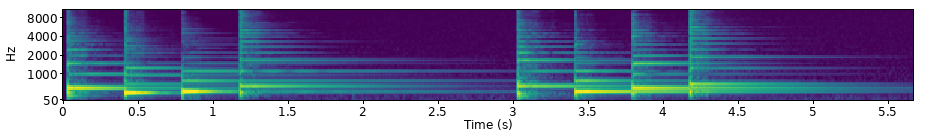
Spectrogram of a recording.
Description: Hadd9, akordy ukulele; H akordy (=B akordy)

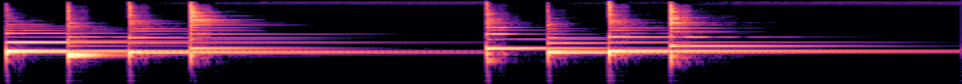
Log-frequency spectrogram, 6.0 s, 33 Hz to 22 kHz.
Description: Abmaj7, akordy ukulele

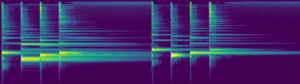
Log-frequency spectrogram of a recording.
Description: Fism, akordy ukulele; F#m

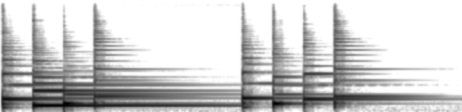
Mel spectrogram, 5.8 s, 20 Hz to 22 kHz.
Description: Cmaj9, ukulele; ukulele akordy

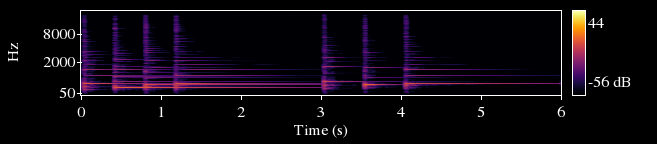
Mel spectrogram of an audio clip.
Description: Fisdim, akordy ukulele; F#dim; F# akordy (=Gb akordy)

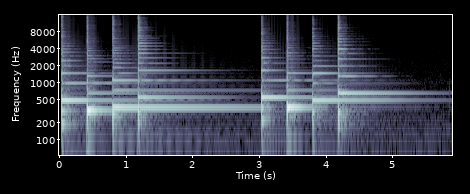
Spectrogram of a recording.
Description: Fis7sus4, akordy ukulele; F#7sus4; F# akordy (=Gb akordy)

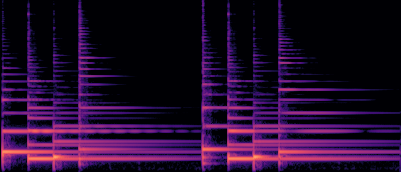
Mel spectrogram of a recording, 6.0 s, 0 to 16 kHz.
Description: E7sus4, ukulele; ukulele akordy

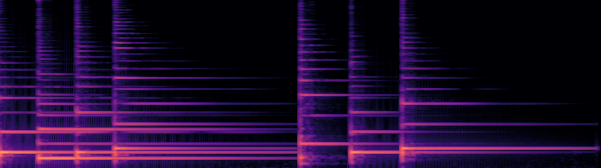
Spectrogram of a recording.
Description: Gdim, ukulele; ukulele akordy

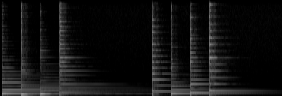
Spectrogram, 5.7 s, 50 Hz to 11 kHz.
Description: Eadd9, akordy ukulele

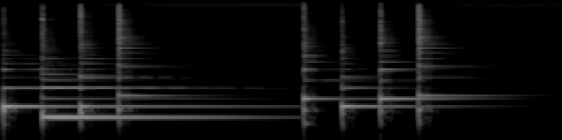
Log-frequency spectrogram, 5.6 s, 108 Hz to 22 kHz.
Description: Csus2, ukulele; ukulele akordy

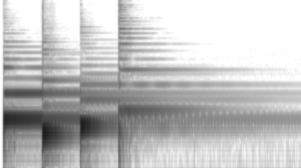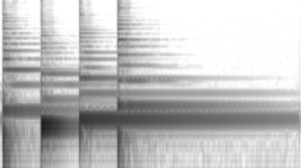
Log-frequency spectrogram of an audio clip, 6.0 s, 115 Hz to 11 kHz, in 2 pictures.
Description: Ebm7b5, akordy ukulele

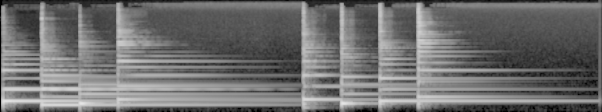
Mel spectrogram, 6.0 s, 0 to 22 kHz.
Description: Bbm7b5, ukulele

